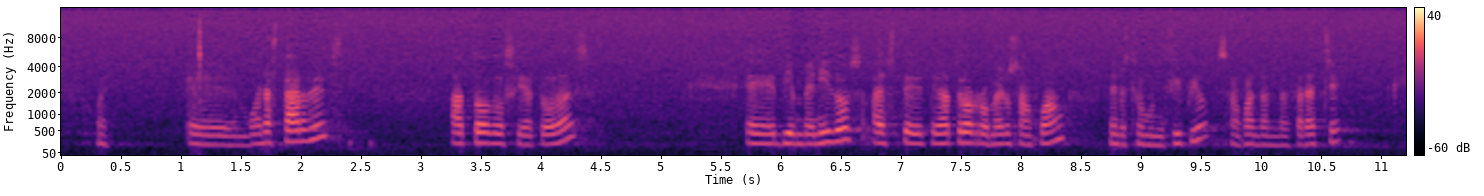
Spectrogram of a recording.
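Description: A woman speaks calmly into a microphone in a large hall.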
